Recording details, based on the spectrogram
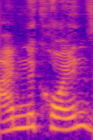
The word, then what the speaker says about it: Niccoyan: I would like to give a warm welcome to Niccoyan. No, that's not how I pronounced it. Crap. I'll let you introduce yourself because I'm horrible with names. Take it away. – So I'm Niccoyan Zheng, and I'm a Canadian author, and the majority of my books will be set in Canada.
